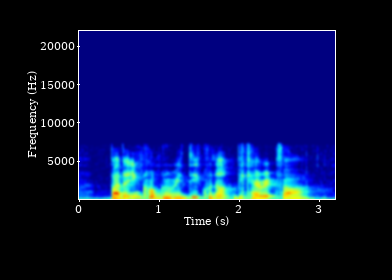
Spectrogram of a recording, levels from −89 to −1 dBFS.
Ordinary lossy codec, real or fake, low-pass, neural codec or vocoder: none; real; 7.2 kHz; none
